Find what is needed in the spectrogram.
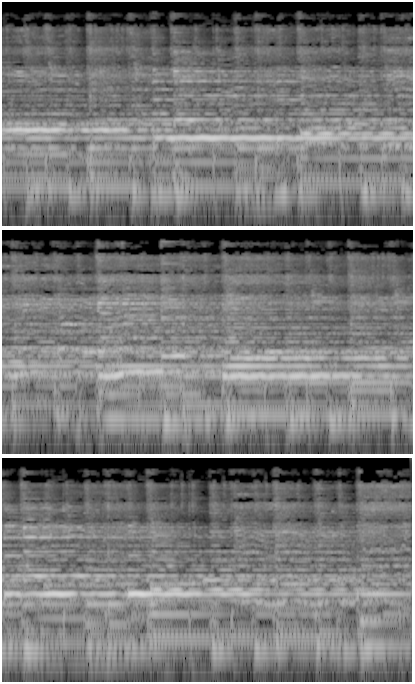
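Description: Electric guitar playing a melodic chorus hook of long held notes, overdubbed over the song's unfinished backing track.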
